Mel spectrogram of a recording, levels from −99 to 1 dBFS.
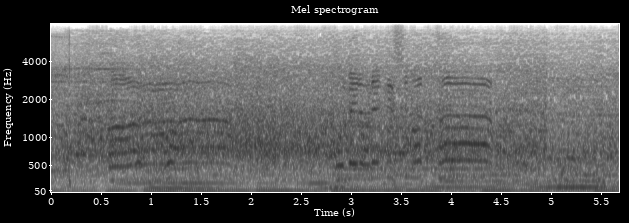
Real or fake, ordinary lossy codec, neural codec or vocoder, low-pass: real; Opus, 24 kbps; none; 7.2 kHz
